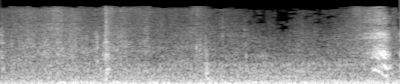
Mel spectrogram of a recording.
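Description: A paper mailing envelope being torn open and rustled by hand, a steady crackling tear, ending with a short gasped "ah".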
